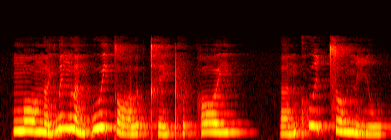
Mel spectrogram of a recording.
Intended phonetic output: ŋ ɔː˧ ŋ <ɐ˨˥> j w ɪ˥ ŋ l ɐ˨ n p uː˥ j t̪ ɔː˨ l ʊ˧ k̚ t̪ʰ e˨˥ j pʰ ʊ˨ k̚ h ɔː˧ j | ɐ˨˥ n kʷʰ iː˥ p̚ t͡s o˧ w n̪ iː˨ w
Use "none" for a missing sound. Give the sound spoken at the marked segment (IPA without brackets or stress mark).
ɐ˨˥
